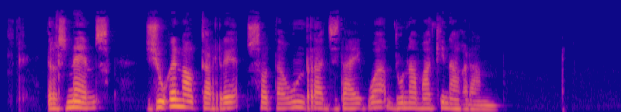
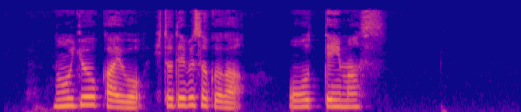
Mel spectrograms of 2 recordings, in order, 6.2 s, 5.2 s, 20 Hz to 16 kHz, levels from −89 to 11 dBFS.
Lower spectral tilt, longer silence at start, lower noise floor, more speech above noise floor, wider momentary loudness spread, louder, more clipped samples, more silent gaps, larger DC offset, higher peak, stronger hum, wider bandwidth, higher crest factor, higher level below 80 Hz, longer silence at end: about the same, -5.5 dB/octave vs -4.5 dB/octave; about the same, 0.5 s vs 0.55 s; first, -79 dBFS vs -73 dBFS; about the same, 53 dB vs 53 dB; first, 14 LU vs 10 LU; second, -26 LUFS vs -21 LUFS; neither; neither; neither; about the same, -4 dBFS vs -4 dBFS; neither; second, 10 kHz vs 11.5 kHz; about the same, 22 dB vs 18 dB; second, -74 dBFS vs -64 dBFS; second, 1.25 s vs 1.4 s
